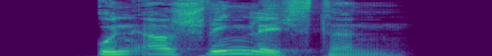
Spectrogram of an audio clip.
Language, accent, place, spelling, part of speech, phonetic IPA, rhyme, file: German, Germany, Berlin, unerschwinglichsten, adjective, [ʊnʔɛɐ̯ˈʃvɪŋlɪçstn̩], -ɪŋlɪçstn̩, De-unerschwinglichsten.ogg
- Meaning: 1. superlative degree of unerschwinglich 2. inflection of unerschwinglich: strong genitive masculine/neuter singular superlative degree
